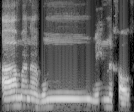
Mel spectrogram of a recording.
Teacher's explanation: ٹھیک ہے، یہ جو ہے نا آمنہم من خوف، یہ تھوڑا سا اس کو غنہ کریں گے نا تو میم کا میم میں ادغام غنہ کے ساتھ کرنا، تھوڑا سا اس کو لمبا کریں گے زیادہ صحیح ادا ہوگا.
